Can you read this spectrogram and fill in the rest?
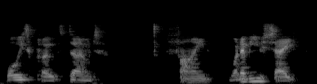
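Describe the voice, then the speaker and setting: A man's voice: low-pitched, unhurried, pushed and bright, breathy edge, lo-fi sound, heavily acted. A man voicing a defiant, prickly schoolgirl in a sarcastic, snappy manner for a children's audiobook. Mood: irritated.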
